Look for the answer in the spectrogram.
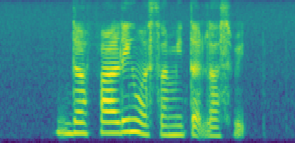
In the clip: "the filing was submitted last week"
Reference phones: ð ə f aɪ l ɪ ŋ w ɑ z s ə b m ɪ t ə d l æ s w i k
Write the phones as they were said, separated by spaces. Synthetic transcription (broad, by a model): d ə f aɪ l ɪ ŋ w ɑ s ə m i t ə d l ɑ s w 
